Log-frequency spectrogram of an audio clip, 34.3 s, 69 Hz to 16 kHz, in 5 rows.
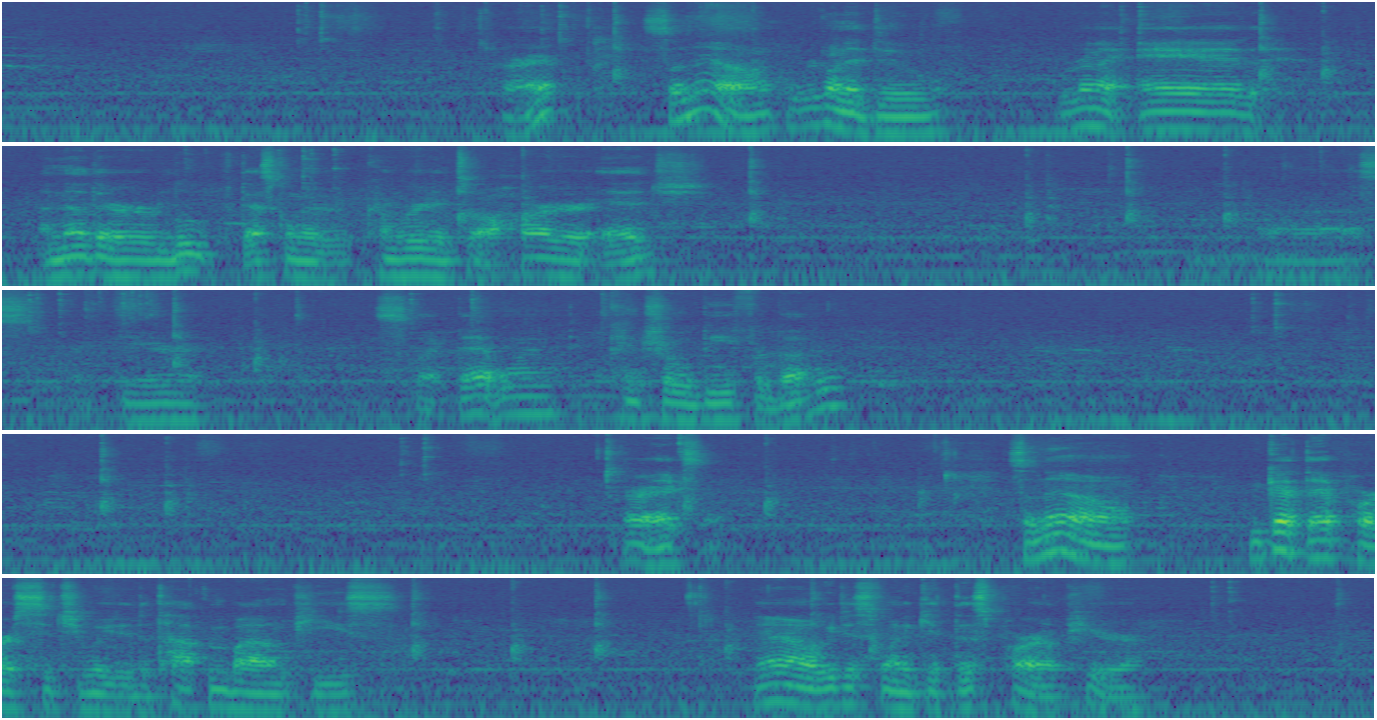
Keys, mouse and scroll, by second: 2.2 ctrl+Tab, 3.1-4.1 drag, 4.1 a, 5.4-6.4 middle drag, 6.4 click, 7.8 ctrl+r, 13.5 ctrl+r, 16.8 ctrl+b, 20.6 Tab, 22.6 click, 23.7 Tab, 24.8 Tab, 33.6 click, 34.2 Tab.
